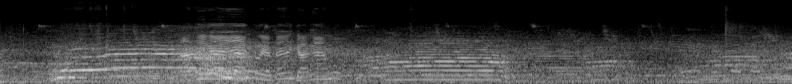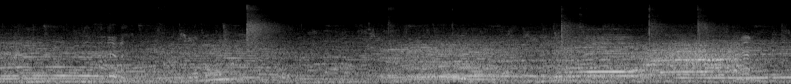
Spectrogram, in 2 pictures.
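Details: Several cattle near a truck during unloading of a giant cow moo repeatedly, with overlapping, arching lows roughly every second, a few higher strained calls, and occasional clatter.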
